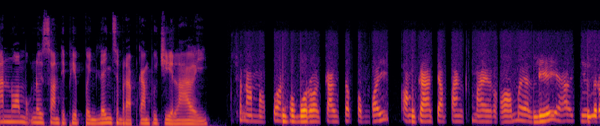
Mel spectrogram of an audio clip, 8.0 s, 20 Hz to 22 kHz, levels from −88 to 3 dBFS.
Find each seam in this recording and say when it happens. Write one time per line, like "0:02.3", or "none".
none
